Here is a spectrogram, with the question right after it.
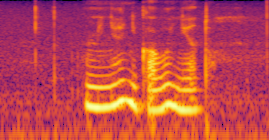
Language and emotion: Russian, sad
